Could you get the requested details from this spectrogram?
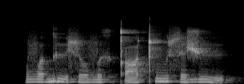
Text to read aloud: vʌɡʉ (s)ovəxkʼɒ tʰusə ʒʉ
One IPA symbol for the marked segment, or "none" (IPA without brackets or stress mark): s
